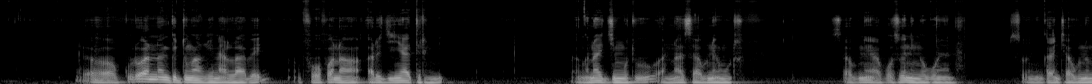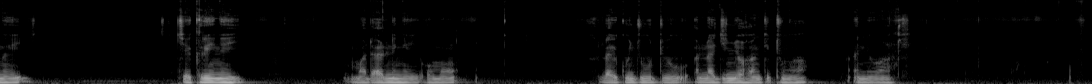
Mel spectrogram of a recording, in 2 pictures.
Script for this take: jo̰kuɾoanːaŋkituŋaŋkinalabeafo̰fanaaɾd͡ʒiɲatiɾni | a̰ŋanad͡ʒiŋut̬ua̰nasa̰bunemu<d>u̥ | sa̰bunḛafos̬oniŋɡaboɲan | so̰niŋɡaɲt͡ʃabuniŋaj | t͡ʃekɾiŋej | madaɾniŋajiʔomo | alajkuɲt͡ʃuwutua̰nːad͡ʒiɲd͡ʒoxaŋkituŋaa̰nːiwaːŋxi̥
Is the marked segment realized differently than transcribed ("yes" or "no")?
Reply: yes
